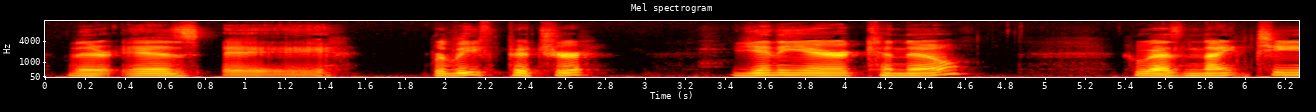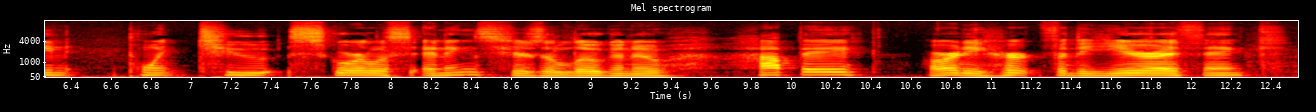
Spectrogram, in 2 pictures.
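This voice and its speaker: A man's voice: mid-range voice, slow pace, clear, resonant tone. A man hosting a casual card-opening show, joking and rambling as he names each card. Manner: jokey, rambling, trades banter with viewers.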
